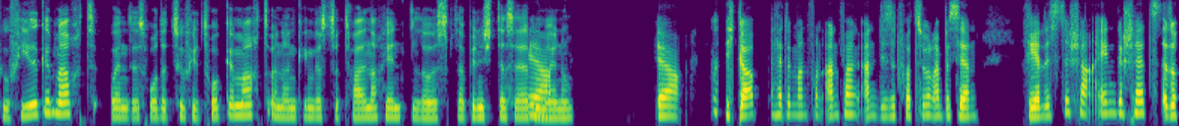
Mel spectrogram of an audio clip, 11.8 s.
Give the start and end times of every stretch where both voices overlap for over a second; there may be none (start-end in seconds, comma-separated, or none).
none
